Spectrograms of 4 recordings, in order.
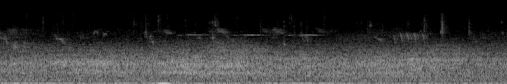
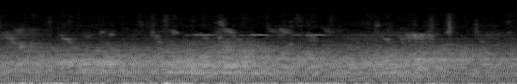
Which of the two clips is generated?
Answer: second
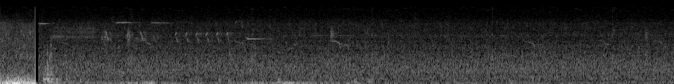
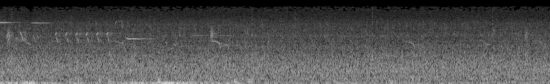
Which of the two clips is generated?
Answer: first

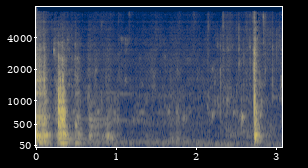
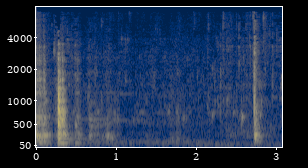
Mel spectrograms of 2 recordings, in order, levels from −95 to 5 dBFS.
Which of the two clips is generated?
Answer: first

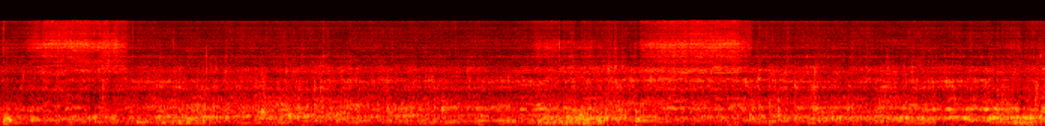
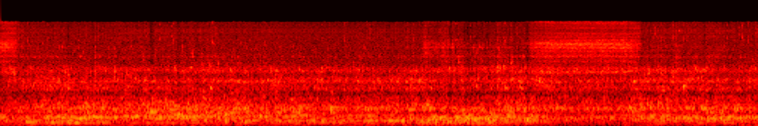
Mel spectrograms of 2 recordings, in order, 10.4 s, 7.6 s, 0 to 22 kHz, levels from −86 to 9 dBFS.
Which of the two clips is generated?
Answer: first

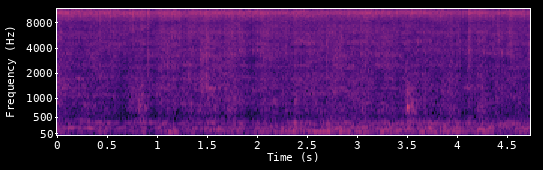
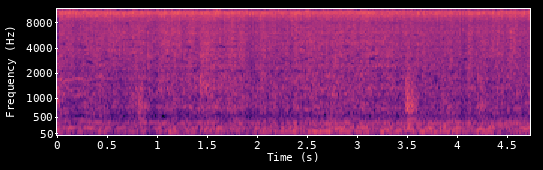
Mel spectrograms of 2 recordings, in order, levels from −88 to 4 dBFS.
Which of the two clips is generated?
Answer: first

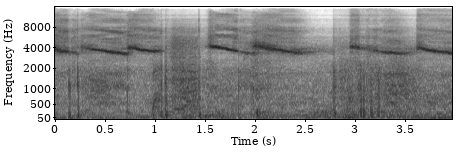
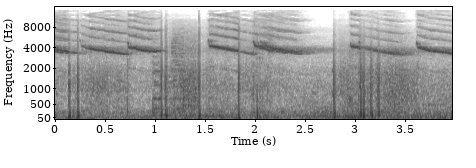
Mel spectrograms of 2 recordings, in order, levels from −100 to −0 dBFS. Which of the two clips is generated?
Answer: first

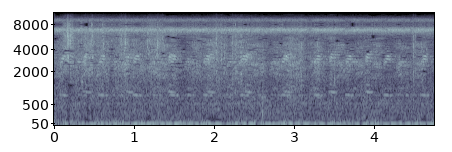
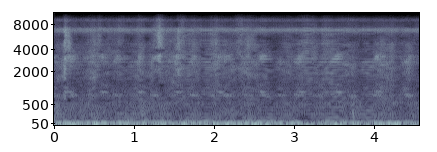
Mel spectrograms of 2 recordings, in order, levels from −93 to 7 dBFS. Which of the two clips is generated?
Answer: second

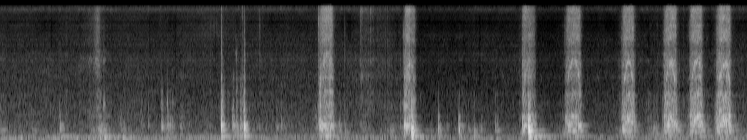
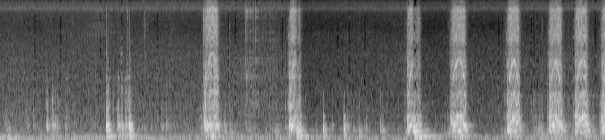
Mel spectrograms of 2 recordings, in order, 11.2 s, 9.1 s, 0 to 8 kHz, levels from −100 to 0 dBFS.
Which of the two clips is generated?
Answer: first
